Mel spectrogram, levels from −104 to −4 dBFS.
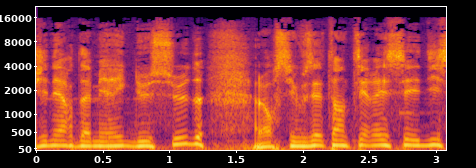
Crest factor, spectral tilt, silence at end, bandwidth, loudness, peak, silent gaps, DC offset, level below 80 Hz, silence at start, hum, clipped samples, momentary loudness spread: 16 dB; -3.5 dB/octave; 0 s; 16.5 kHz; -15 LUFS; 0 dBFS; none; under 0.1%; -34 dBFS; 0 s; none; under 0.1%; 4 LU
